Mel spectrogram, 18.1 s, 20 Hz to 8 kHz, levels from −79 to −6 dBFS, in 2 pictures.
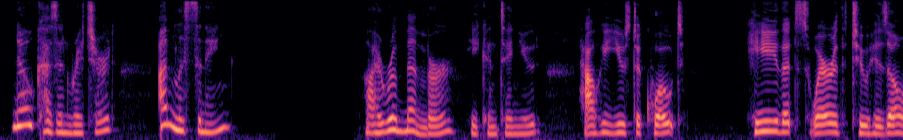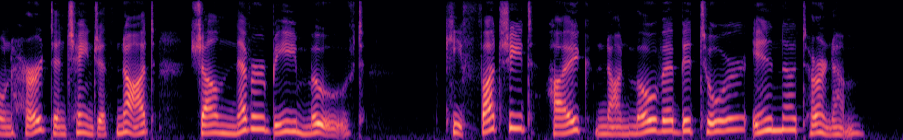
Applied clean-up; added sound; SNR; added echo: none; none; none; none.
